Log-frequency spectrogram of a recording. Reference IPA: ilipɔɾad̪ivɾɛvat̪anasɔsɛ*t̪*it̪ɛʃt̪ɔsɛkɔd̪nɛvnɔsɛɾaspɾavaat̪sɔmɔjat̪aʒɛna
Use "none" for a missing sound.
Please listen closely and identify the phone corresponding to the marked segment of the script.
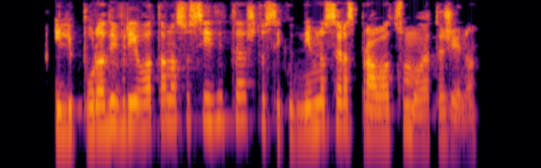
d̪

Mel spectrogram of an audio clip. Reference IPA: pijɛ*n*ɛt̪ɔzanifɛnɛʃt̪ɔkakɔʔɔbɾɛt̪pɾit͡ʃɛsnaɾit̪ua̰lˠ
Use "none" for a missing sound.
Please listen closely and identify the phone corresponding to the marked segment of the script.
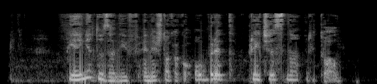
ɲ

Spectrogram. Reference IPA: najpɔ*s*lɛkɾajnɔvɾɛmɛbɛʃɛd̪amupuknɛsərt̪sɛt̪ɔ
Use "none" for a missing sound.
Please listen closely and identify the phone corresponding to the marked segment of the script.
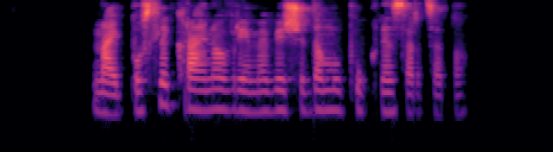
s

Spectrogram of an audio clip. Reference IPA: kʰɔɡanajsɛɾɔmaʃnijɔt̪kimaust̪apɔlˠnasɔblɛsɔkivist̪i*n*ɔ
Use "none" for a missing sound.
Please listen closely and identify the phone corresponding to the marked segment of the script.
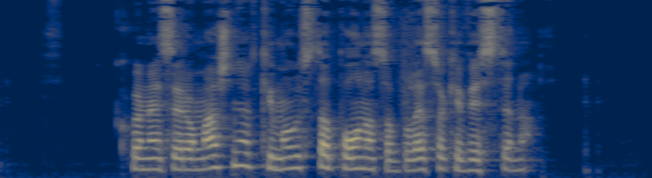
n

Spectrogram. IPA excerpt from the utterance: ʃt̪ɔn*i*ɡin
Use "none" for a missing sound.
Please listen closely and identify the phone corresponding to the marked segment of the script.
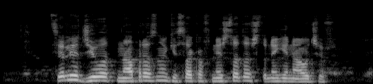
ɛ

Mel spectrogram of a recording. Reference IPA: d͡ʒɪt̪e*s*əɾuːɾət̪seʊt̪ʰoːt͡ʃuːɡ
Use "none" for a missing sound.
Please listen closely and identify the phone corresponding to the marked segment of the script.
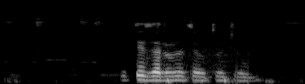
z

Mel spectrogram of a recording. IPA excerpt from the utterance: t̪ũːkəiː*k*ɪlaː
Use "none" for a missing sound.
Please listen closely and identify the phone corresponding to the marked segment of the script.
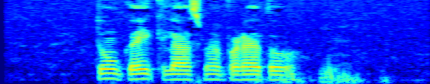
k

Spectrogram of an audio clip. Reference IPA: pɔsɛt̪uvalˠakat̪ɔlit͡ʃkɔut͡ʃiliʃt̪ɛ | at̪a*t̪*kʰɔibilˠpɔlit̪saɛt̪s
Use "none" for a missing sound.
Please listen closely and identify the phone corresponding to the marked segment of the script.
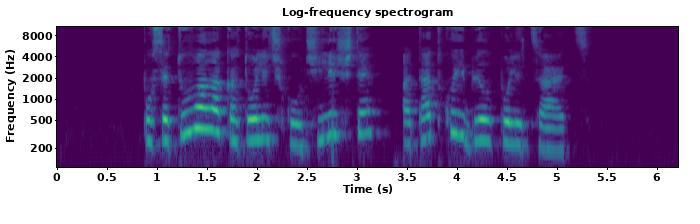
t̪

